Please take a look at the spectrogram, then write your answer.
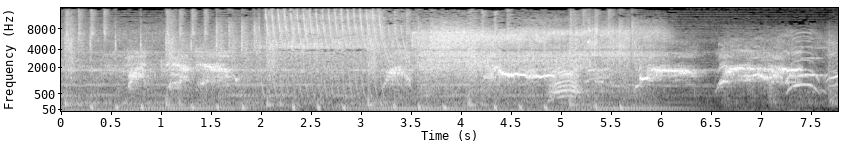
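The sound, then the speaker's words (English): A film character awakens screaming in class: a person screams loudly and repeatedly, the piercing cries rising and falling in several bursts over a dense, noisy background mix. “Awakens screaming in class, which is hilarious.”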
